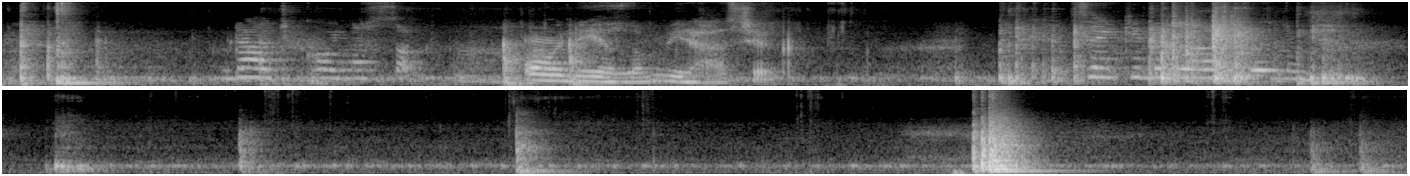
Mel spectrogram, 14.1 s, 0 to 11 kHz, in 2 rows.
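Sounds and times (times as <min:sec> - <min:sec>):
faint steady hum: 0:00.0 - 0:14.0
fidget spinner knocks and taps: 0:02.5 - 0:03.3, 0:03.9 - 0:08.7, 0:09.4 - 0:11.2, 0:13.0 - 0:14.0.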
